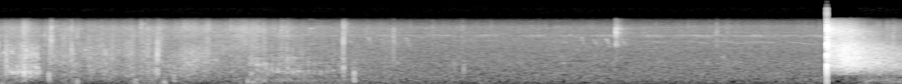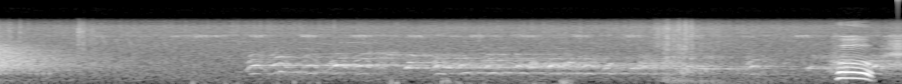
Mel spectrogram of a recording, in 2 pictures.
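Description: A single gunshot about eight seconds in, sharp, with a tail that dies away over about a second. From about two-thirds of the way through, a steady ringing of several held tones lasts for a few seconds.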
